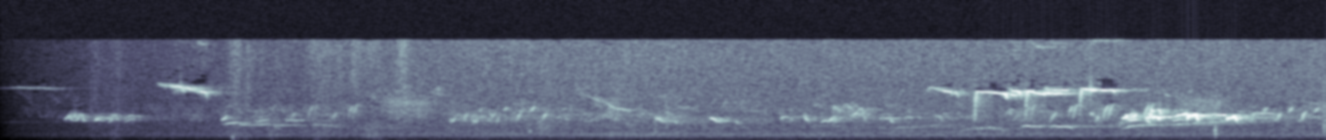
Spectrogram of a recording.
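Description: Several songbirds chirping and calling, short high chirps and whistled glides over faint outdoor background noise, gradually getting louder.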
